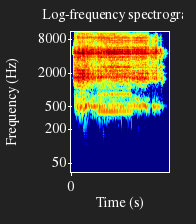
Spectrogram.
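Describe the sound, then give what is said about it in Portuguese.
A single steady horn blast, bright and buzzy, holding at an even loudness for about a second and a half before cutting off sharply, with no voices. “E está aí a buzina.”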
